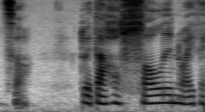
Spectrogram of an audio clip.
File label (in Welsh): "hollol", Welsh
